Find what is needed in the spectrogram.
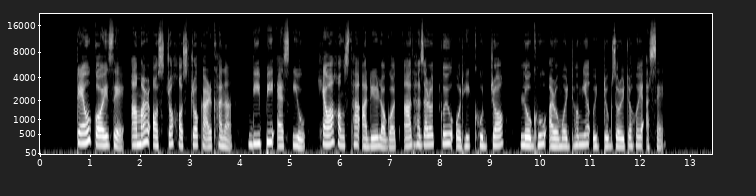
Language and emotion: Assamese, neutral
